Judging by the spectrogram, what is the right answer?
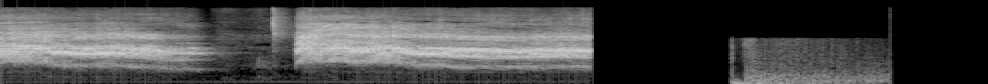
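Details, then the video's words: Pug at the vet screaming during nail clipping, a loud, sustained, harmonic human-like wail of about three seconds, breaking briefly and resuming, followed by a short burst of lower noise. "Dramatic Pug Dog Scream at Vet while Getting Nails Clipped"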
